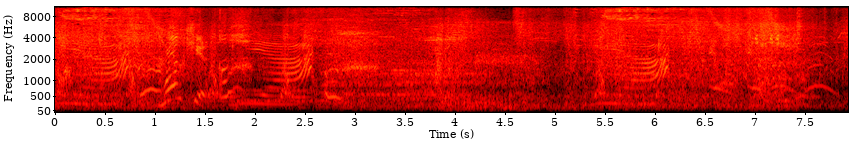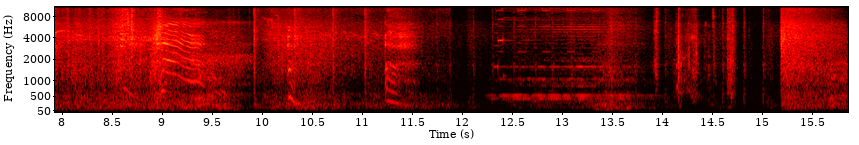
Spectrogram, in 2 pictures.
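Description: Game spells crackle and whoosh in quick bursts.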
